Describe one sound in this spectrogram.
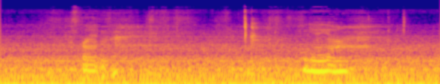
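A young woman speaks briefly and quietly, close by.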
